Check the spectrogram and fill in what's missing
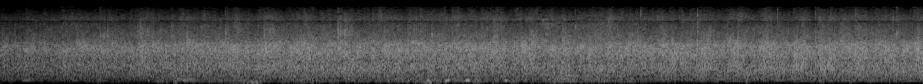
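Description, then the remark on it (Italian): Sustained audience applause for a professor, a dense steady wash of many hands clapping at an even loudness for the whole stretch, with no voices standing out. “Se lo prenda tutto l'applauso, professore.”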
